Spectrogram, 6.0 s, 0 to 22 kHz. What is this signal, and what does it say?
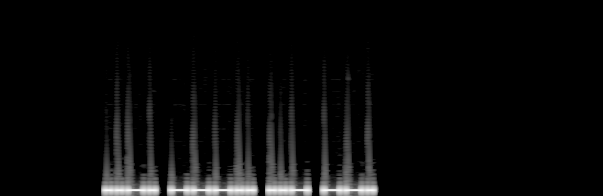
Morse code, heard as a keyed tone, about 22 wpm, 700 Hz. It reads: F8UG
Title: DXCC-100 Call Signs - 4 Characters - Repeated 2x - 22wpm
